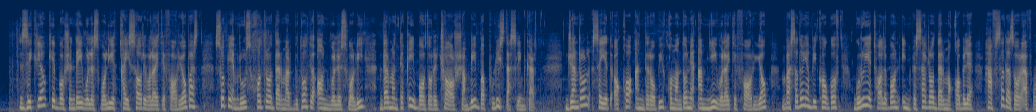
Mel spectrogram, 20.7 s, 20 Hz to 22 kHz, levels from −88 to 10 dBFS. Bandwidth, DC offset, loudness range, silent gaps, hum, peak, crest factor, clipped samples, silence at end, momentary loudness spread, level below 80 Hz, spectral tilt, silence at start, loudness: 15.5 kHz; under 0.1%; 1 LU; none; none; -16 dBFS; 14 dB; under 0.1%; 0 s; 5 LU; -62 dBFS; -5 dB/octave; 0.2 s; -29 LUFS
